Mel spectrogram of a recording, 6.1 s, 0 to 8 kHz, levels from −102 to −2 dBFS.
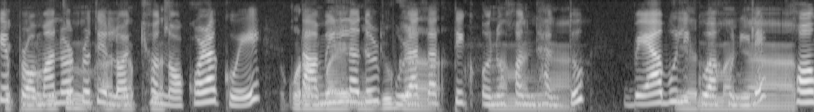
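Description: No technical faults can be heard in the speech: it carries the usual signature of call microphone processing, with the lowest bass trimmed away and nothing above 8 kHz, as that path normally produces.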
